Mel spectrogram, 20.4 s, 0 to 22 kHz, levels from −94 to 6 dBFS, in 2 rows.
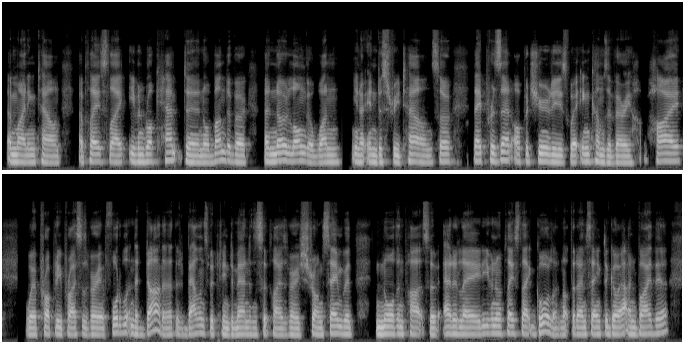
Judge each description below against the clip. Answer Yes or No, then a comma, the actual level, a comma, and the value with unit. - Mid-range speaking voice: No, low, 130 Hz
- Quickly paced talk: No, average, 195 wpm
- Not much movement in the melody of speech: Yes, narrow, 2.0 semitones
